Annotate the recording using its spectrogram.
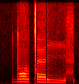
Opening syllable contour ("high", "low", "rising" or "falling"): low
